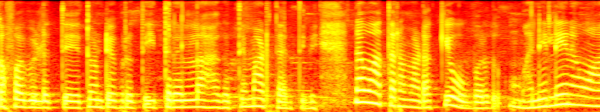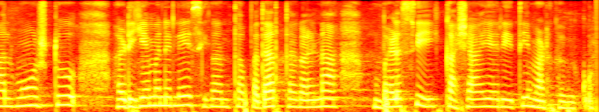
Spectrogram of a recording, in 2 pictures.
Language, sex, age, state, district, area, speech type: Kannada, female, 30-45, Karnataka, Mandya, rural, spontaneous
